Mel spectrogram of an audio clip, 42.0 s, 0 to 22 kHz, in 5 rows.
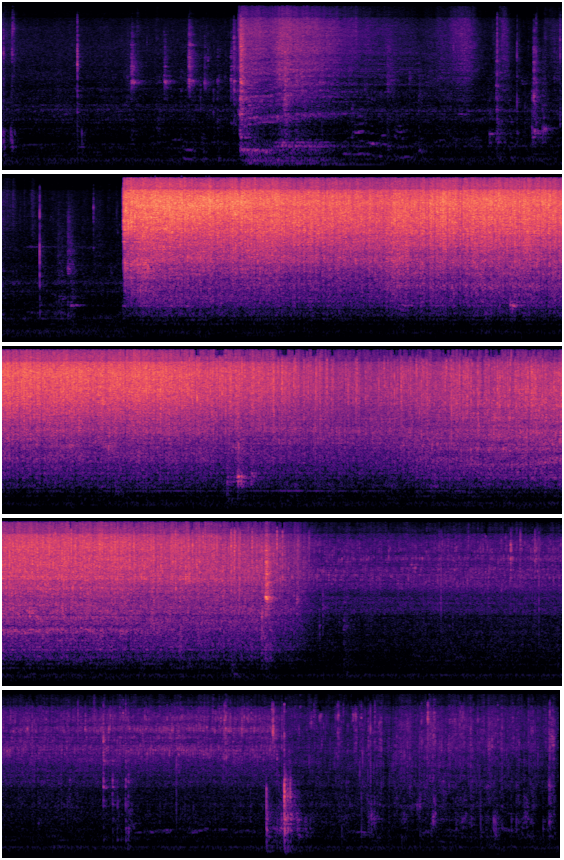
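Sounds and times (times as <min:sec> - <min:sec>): food sizzling in oil: 0:10.2 - 0:41.9.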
